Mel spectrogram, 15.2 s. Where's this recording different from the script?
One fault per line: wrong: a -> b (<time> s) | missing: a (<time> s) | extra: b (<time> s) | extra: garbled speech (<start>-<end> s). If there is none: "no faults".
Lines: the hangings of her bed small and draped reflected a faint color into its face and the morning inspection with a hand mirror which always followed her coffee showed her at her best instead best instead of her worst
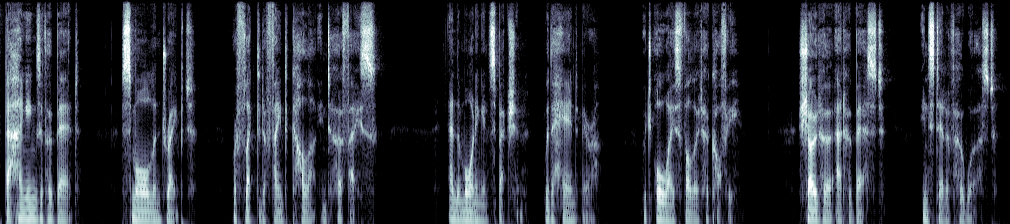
wrong: its -> her (5.0 s)
missing: best instead (14.2 s)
